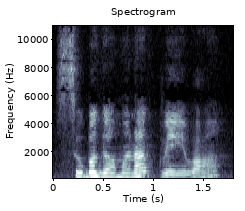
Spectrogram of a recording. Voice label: bon voyage, sinhala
